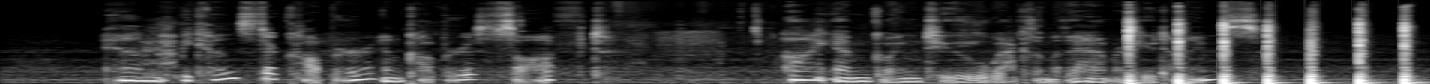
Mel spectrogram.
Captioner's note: muted tapping noises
